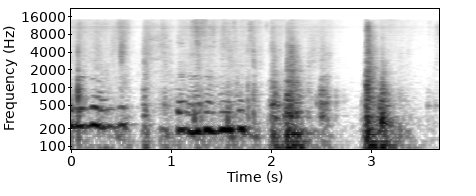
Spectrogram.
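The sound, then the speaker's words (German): A refrigerator door is pulled open with a soft clunk and rattle around supper time, while someone laughs and vocalizes around it. “Vielleicht kommt er ja, wenn ich den Kühlschrank aufmache.”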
